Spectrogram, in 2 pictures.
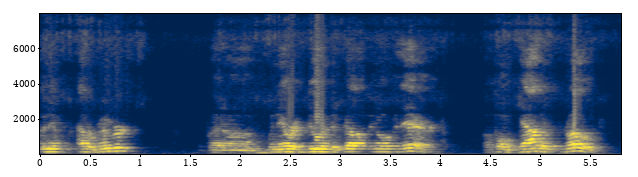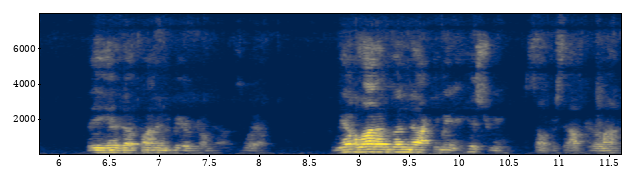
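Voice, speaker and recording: A man speaks at a fairly quick pace with a fairly high pitch, a dark, mellow tone and some breathiness. His loudness swings widely, his pitch varies in an ordinary way, and room echo is audible. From Oklahoma. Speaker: public commenter. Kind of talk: public comment at council meeting. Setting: county council meeting.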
